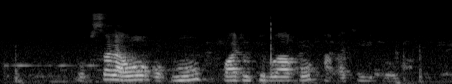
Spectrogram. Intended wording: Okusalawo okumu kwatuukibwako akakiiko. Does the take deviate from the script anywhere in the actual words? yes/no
no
